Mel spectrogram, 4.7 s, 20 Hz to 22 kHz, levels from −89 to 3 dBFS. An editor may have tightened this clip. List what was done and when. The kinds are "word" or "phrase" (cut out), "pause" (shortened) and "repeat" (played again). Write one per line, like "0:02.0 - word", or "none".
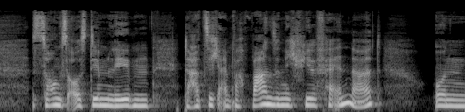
none

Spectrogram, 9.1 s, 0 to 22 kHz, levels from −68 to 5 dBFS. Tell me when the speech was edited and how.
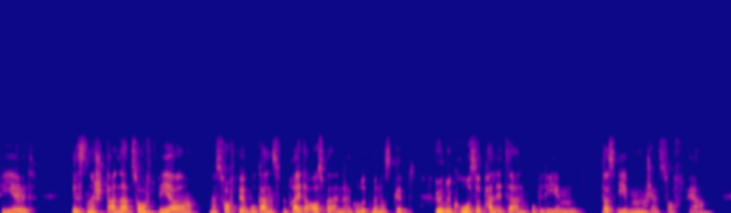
0:02.5 - word
0:03.5 - word
0:05.4 - word
0:07.5 - word
0:08.1 - word

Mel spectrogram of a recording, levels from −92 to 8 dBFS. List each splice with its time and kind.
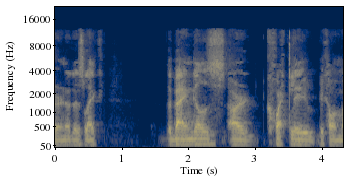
none

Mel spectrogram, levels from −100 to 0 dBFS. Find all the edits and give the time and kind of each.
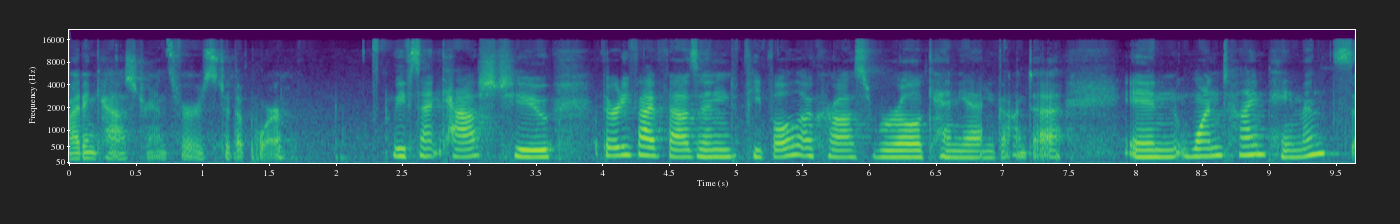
0:06.8 - word

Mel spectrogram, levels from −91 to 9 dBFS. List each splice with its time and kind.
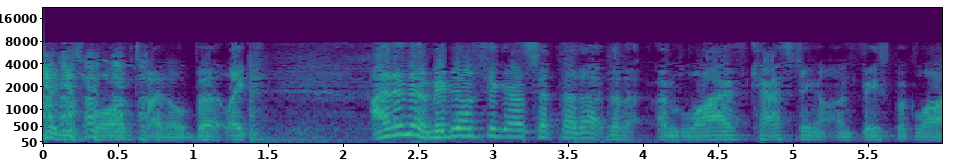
0:03.2 - phrase
0:03.8 - word
0:04.2 - word

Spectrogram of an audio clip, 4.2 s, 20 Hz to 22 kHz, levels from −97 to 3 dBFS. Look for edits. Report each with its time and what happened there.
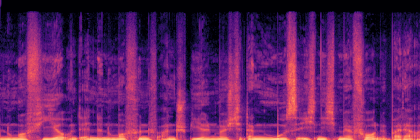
none

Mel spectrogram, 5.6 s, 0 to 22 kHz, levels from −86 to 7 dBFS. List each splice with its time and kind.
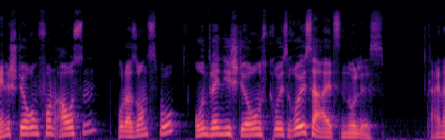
0:03.6 - word

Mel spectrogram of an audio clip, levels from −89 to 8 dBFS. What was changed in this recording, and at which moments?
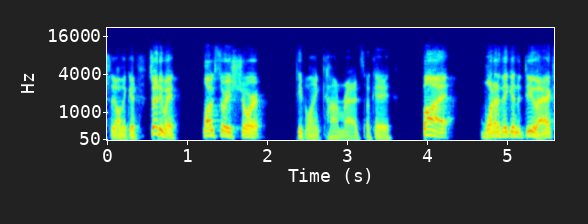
0:02.4 - word

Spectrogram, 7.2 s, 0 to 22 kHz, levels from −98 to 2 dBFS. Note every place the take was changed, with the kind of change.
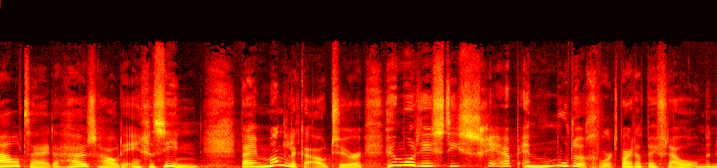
0:06.1 - word

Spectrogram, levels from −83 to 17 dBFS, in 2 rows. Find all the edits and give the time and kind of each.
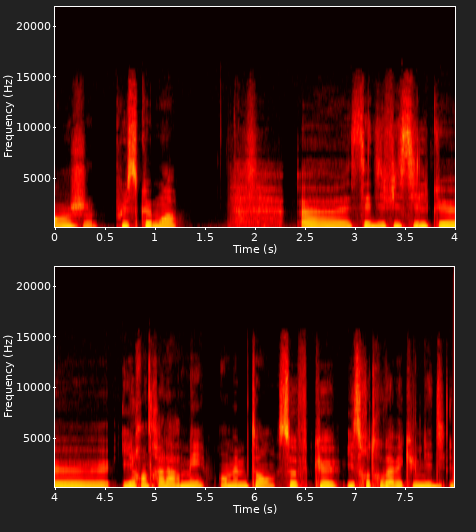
0:03.8 - word
0:05.6 - pause
0:06.9 - pause

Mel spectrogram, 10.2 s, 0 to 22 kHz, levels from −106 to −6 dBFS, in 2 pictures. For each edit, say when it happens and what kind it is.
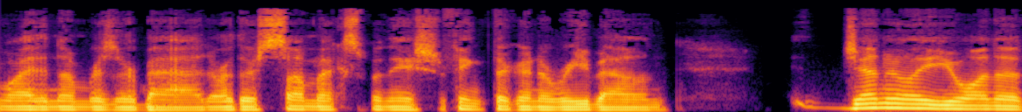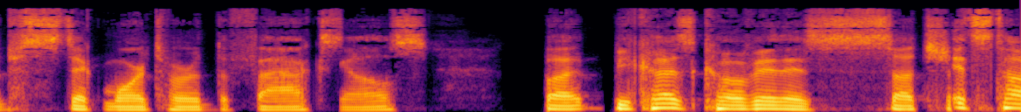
0:02.2 - phrase
0:06.8 - phrase
0:08.1 - pause

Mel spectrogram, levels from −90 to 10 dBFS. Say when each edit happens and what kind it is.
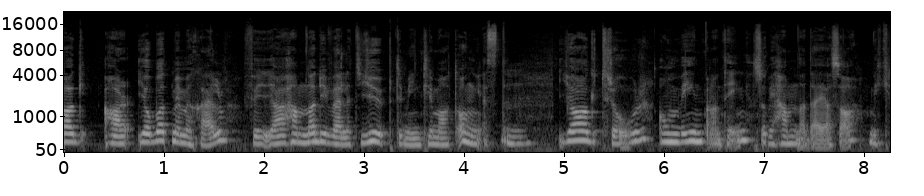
0:06.4 - word
0:07.0 - word

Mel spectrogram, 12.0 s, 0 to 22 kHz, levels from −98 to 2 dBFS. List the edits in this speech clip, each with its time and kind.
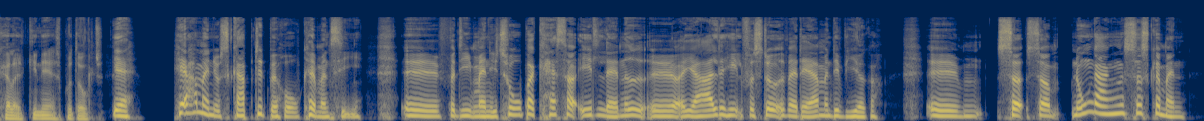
none

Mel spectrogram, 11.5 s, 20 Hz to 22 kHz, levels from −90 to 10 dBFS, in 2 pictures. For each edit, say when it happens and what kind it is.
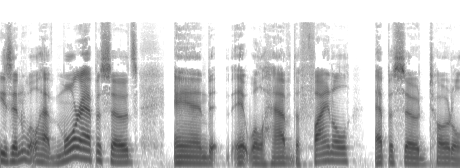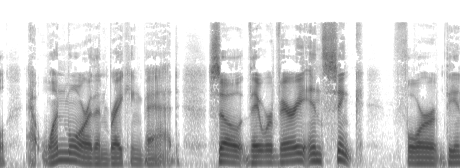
none

